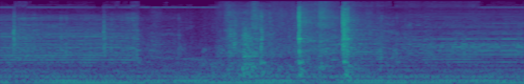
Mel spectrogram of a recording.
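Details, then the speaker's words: Bose Wave Music System multi-CD changer after replacing a faulty linear slide switch that caused jamming and cleaning the laser lens: faint motor hum, soft whirs and clicks as it cycles modes and loads the disc smoothly; normal CD changer cycling. "I think now it'll go through the modes in here and load the disc."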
